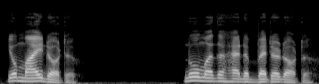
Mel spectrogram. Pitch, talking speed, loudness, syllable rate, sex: 130 Hz, 170 wpm, -19 LUFS, 7.1 syllables/s, male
